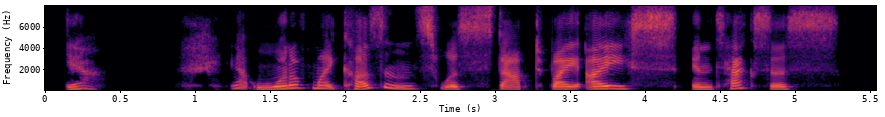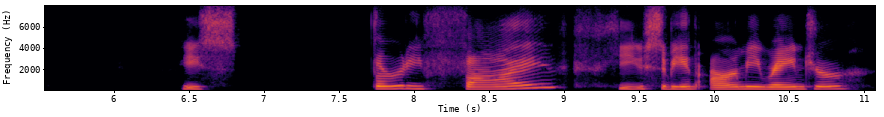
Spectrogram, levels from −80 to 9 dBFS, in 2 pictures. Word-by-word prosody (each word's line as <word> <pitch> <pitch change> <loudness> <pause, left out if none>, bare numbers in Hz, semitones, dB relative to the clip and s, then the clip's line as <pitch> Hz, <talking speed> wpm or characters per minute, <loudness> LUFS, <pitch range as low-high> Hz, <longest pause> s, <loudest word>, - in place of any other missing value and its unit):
Yeah. 220 +7 -4 0.9
Yeah, - - -6
one 215 +8 +2
of 290 0 -4
my 275 -1 0
cousins 270 -4 -2
was 445 +1 -1
stopped - - -3
by 220 - +3
ICE 240 +1 +2
in 195 -1 -1
Texas. 255 +7 -3 1.2
He's - - -2 0.9
35, 240 - +1 0.3
he 480 - -4
used - - -2
to - - +3
be 215 -1 +4
an 220 - -3
army 205 +5 +4
ranger. 215 +4 +3
235 Hz, 115 wpm, -24 LUFS, 215-265 Hz, 1.2 s, be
